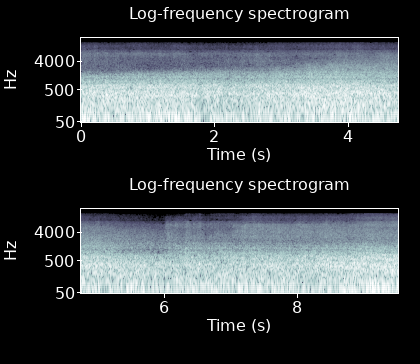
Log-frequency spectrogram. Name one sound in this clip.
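Waves break and wash up on a shore.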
